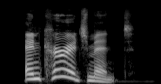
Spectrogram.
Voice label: "ENCOURAGEMENT", english; 3000 words

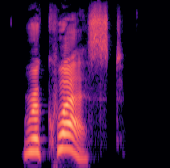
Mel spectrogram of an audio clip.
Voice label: "REQUEST", english; 3000 words

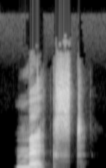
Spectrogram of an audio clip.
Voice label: "MIXED", english; 3000 words

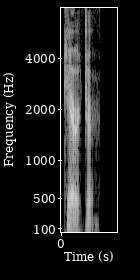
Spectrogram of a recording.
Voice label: "character", English; 3000 words

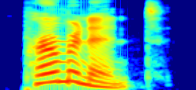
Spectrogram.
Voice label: "permanent", english; 3000 words

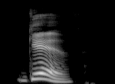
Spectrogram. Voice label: "give", English; 3000 words

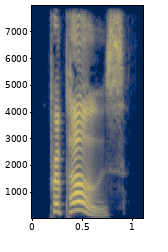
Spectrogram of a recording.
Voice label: "propose", english; 3000 words

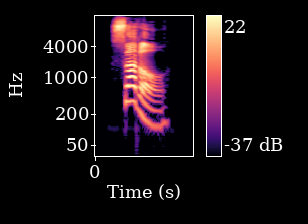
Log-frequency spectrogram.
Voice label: "SETTLE", english; 3000 words

